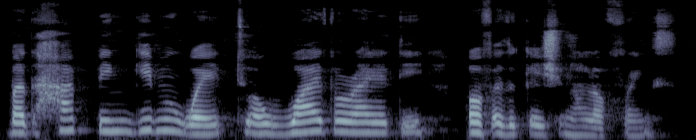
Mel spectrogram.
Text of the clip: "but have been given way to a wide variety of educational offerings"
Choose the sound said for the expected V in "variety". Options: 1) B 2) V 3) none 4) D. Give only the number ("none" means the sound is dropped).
2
